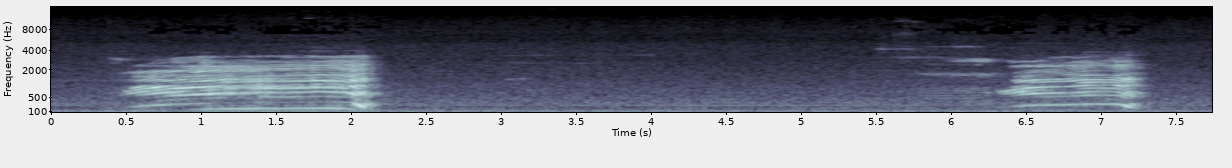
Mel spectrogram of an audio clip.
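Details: A cow (Bos taurus) gives two long, low moos, each about one and a half seconds, rich in harmonics and separated by a pause of several seconds.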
